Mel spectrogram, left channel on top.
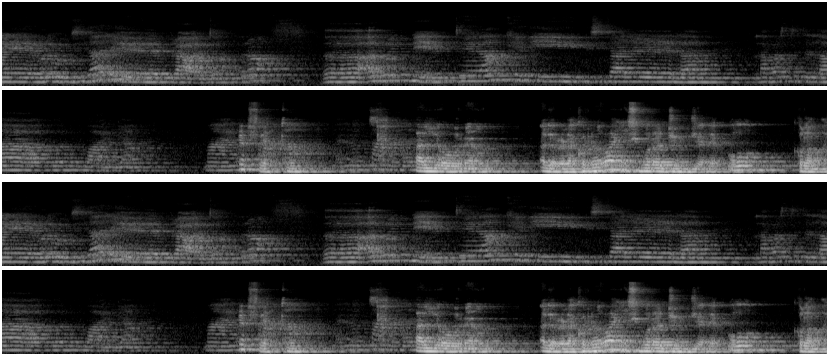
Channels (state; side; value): identical; both; correlation 1.00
